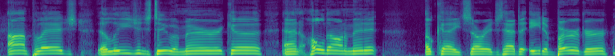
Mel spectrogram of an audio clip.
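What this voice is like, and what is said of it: Deep American Southern accent. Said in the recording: “a deep Southern accent.”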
